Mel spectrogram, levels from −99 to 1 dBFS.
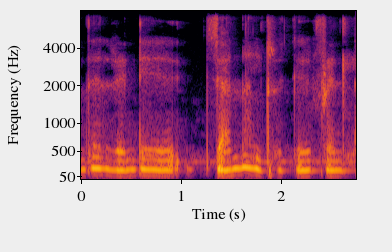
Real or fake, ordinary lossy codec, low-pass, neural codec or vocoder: real; Opus, 64 kbps; 7.2 kHz; none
